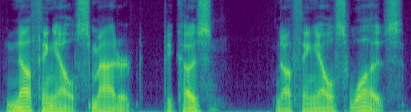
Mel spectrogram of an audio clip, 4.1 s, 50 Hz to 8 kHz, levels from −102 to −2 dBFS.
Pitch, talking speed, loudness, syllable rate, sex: 80 Hz, 100 wpm, -20 LUFS, 5.0 syllables/s, male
